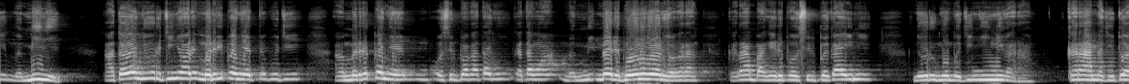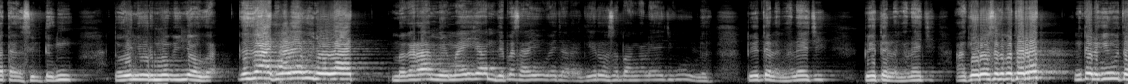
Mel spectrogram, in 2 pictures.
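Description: From start to finish the speech is hard clipped. The level is pushed about 17 dB beyond what the chain can pass, and around one sample in twenty hits the ceiling and is sliced flat. Those squared-off peaks add harmonics high up the spectrum, so every loud syllable carries a harsh, buzzy fuzz. Unlike soft saturation, the distortion switches on abruptly at peaks rather than thickening the sound gradually.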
